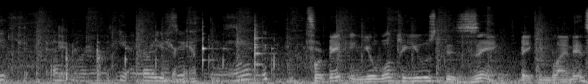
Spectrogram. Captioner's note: kitchen noise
